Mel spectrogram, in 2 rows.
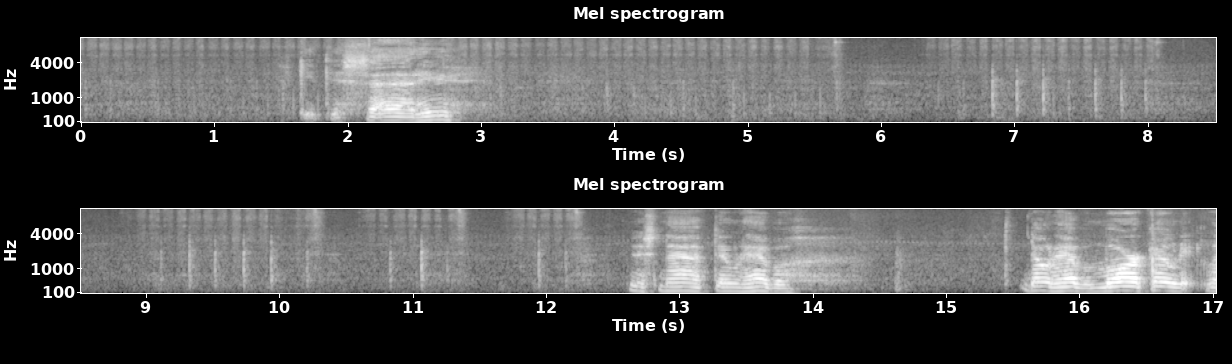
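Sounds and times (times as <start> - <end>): steel wool scrubbing a blade: 0.0 - 5.7.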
